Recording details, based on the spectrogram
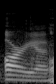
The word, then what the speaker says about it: Aria: Aria.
